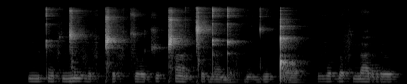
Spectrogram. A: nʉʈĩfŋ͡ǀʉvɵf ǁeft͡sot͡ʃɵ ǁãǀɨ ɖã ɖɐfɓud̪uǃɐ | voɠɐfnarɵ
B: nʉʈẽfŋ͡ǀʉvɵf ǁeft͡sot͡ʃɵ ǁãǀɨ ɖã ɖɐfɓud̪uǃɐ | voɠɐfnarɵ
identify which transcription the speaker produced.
B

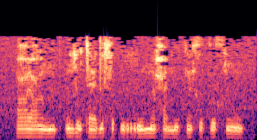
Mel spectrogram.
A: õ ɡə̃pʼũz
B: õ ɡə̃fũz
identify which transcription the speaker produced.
A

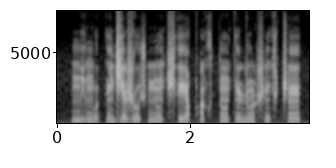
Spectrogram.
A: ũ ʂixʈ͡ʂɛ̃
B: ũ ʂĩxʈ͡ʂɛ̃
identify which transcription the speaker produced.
B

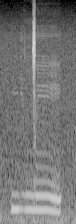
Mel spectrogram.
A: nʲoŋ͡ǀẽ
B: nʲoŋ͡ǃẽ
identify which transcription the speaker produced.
A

